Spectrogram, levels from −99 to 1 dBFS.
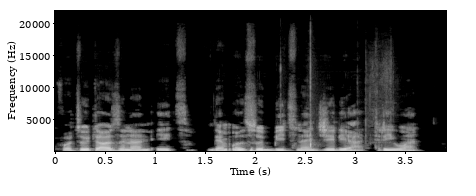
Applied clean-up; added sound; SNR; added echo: classical method Wiener filter.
